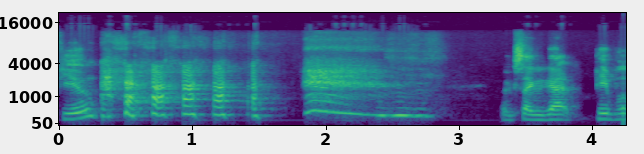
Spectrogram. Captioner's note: laughs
